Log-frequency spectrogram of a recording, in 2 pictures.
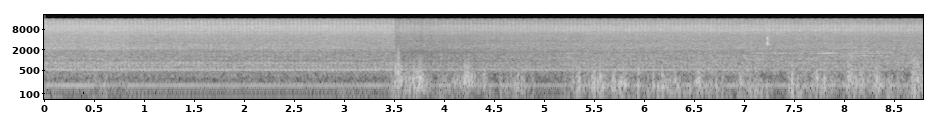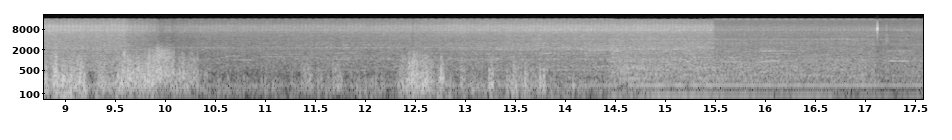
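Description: A 2016 BMW X3 with a 2.0L turbocharged four-cylinder idles steadily at close range, a low even hum that runs the whole time, with a few short louder bursts partway through.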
